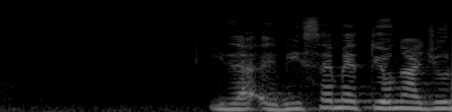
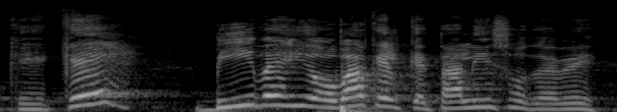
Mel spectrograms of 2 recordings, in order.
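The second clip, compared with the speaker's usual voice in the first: loud, furious cry of an outraged king; indignant outburst; 3 semitones higher, 9 dB louder than usual. Acted. King David, outraged at the rich man, shouting furiously. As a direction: blast it out in royal indignation. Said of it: "Y David se indignó".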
